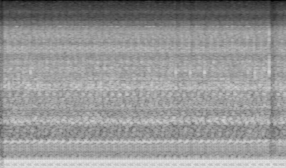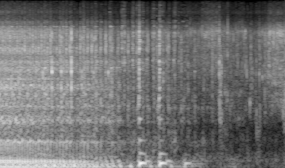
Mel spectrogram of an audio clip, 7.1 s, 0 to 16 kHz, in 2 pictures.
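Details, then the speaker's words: Kubota L722 3-cylinder diesel (about 0.8 L) with heavy internal rust and a rebuilt injector pump: steady clatter at about 220 beats a minute, then loud irregular clunks as it winds down; cause unknown, bottom-end damage suspected. "That was some interesting knocking sounds. And I'm not sure what caused that."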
